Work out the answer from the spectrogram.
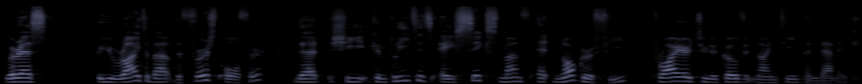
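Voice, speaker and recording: Halting male moderator, slightly high voice. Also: animated. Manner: halting, many fillers and restarts. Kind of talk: moderating an academic Q&A.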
